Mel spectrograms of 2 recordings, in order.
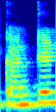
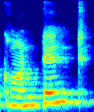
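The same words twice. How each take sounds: First: The stress is on the second syllable. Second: The stress is on the first syllable. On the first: It means satisfaction. The speaker calls it right. "It should be content" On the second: It means material or substance. The speaker calls it wrong. "not content"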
